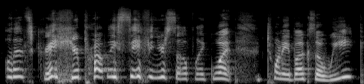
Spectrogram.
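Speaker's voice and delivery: high cheery mock client; chirpy client voice. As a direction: play the naive upbeat client. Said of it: "I had a client who was like".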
